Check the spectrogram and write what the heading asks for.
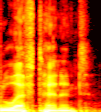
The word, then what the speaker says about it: lieutenant: British people say lieutenant. Yeah. Instead of lieutenant.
